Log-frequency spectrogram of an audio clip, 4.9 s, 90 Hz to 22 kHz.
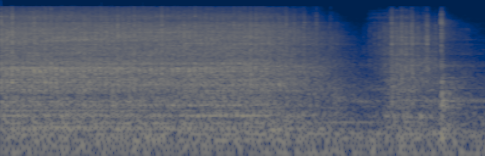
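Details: Adler 69 arm industrial sewing machine, rebuilt: fast, steady, even clatter about three and a half beats a second with no knocks or binding; normal running.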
